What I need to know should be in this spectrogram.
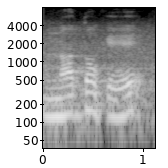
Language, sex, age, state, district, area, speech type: Urdu, male, 60+, Uttar Pradesh, Gautam Buddha Nagar, urban, spontaneous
